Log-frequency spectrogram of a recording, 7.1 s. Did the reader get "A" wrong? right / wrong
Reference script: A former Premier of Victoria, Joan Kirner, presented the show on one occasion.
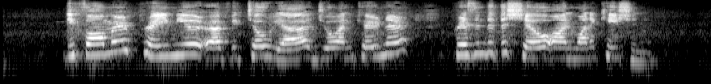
wrong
